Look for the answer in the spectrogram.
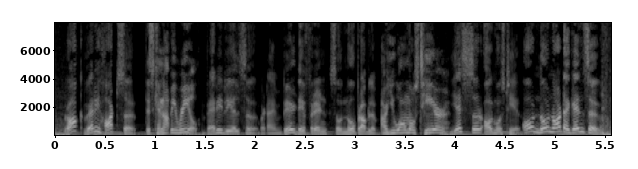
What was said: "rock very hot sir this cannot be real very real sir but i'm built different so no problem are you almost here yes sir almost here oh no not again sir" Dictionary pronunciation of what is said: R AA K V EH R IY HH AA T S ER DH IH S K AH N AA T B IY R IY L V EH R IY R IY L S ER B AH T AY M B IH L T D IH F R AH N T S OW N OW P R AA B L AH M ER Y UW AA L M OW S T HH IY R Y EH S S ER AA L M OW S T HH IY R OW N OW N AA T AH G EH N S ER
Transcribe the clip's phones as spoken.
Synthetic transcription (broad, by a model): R AA K V EH R IY HH AA T S ER DH IH S K AH N AA T B IY R IY L V EH R IY R IY L S ER B AH T AY M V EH T D IH F R AH N T S OW N OW P R AA B L AH M ER Y UW AA L M OW S T HH IY R Y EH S S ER AA L M OW S T HH IY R OW N OW N AA T AH G EH N S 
